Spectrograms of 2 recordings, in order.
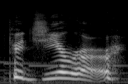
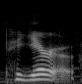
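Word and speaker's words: Pajero: um which is marketed uh it's it's pronounced Pirro here there's a car that is marketed and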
